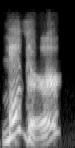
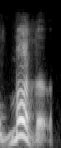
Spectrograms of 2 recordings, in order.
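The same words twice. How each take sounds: First: "Mother" with a full final r, high rising question; mock standard pronunciation. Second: "mother" with the final r dropped, "mutha"; New Jersey pronunciation. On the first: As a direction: ask "Mother" incredulously, sounding the r. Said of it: "who says mother?". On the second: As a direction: land "mother" falling, ending in an open uh. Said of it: "No, mother". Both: Shown as a demonstration.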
